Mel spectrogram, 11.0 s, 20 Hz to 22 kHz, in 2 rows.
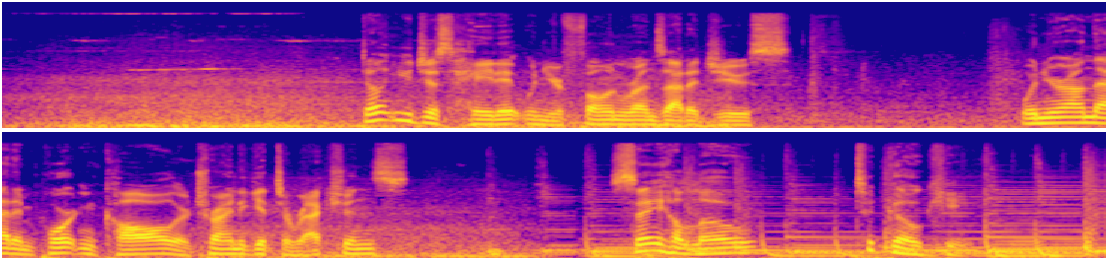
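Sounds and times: traffic rumble: 0.0s - 9.3s.

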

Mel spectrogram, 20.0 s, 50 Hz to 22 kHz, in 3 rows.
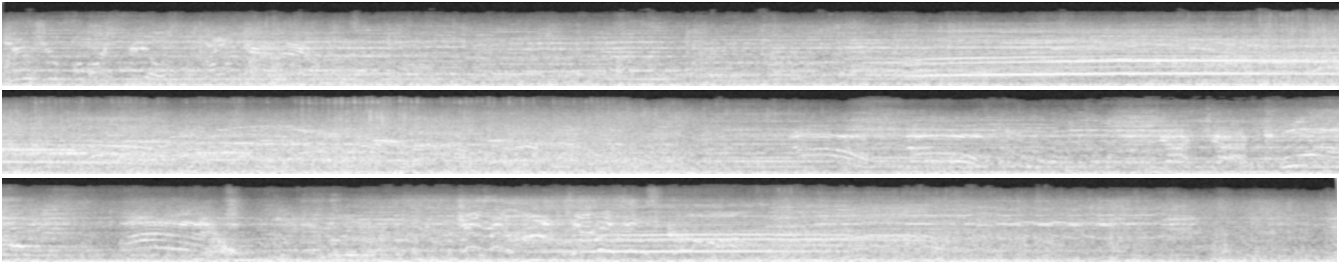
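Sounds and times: roller coaster rumbling on track: 0.0s - 20.0s
wind buffeting microphone: 0.0s - 20.0s
riders screaming: 4.4s - 10.0s, 16.1s - 18.4s.

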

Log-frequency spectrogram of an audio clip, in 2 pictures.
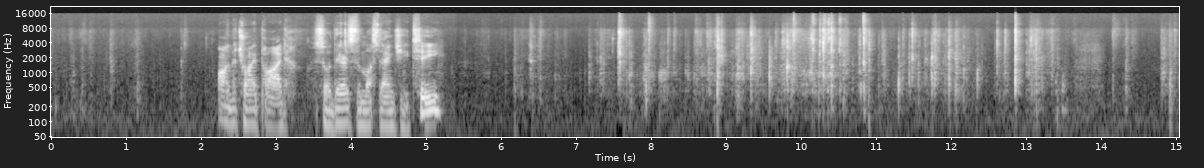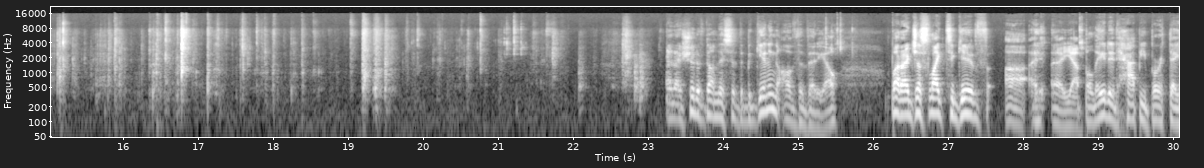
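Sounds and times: plastic packaging crinkling: 6.0s - 23.1s.

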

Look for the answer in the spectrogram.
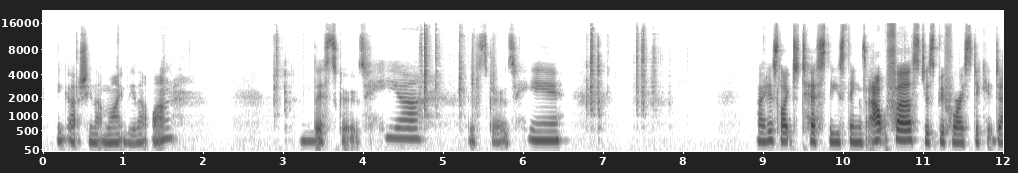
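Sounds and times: woman speaking: 0.2s - 1.8s, 3.2s - 6.5s, 9.0s - 12.0s.

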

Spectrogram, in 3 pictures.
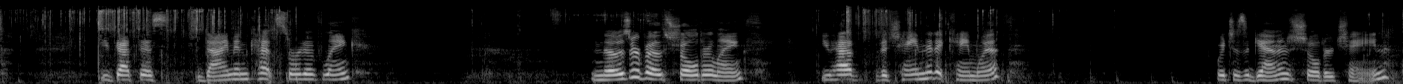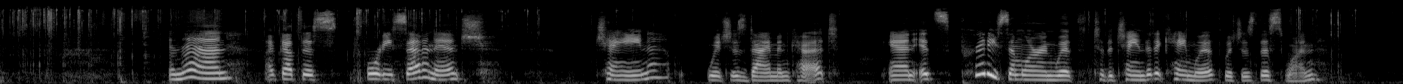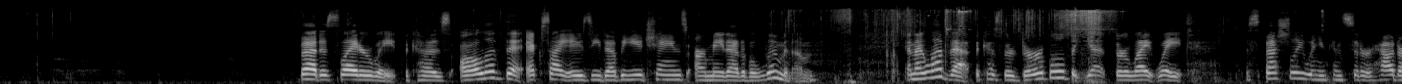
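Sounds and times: metal chain strap clicks: 0.0s - 3.1s, 8.1s - 11.3s, 14.0s - 15.8s, 16.4s - 20.0s, 26.8s - 28.9s, 35.9s - 39.4s.

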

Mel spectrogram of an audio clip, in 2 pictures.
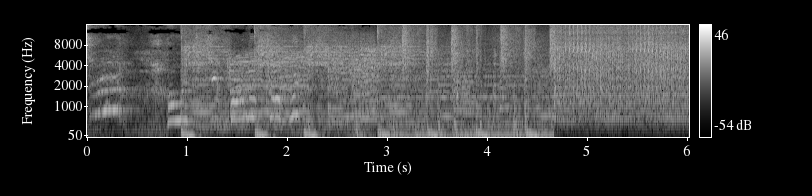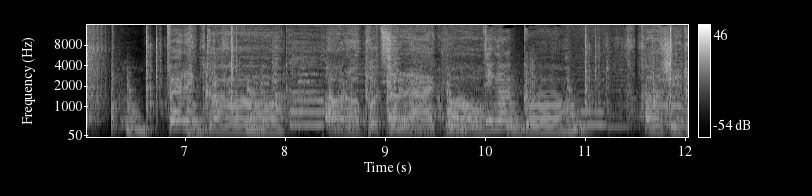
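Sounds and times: music: 0.8s - 4.7s, 6.3s - 12.0s
film projector clattering: 4.7s - 6.2s.

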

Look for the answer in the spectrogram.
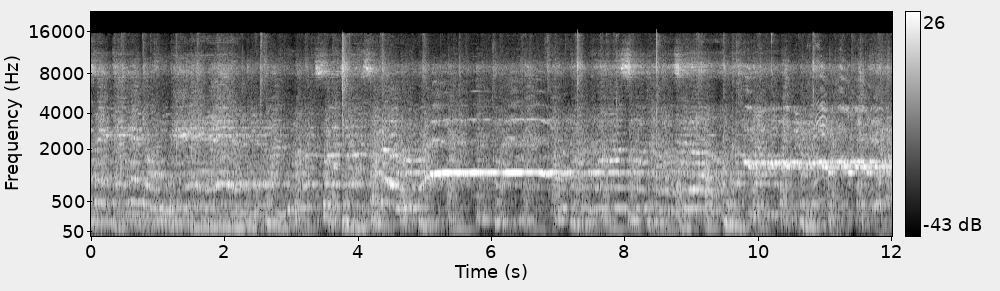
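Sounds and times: singing over a beat: 0.0s - 12.0s.

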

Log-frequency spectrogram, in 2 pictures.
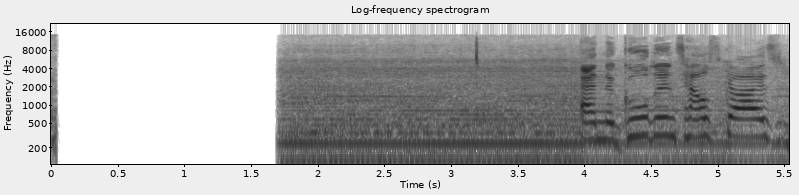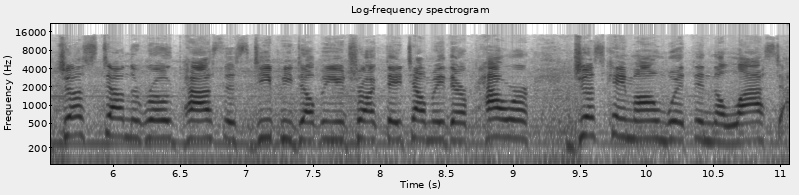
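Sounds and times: engine idling: 1.7s - 11.0s.

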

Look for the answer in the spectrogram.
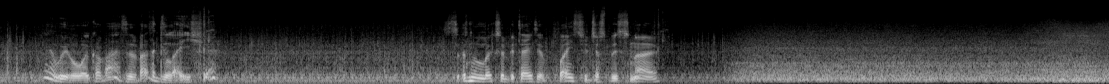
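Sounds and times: van engine humming: 0.0s - 11.0s.

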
